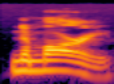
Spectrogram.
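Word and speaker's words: Namaari: even the fact that her is it namari namari thank you I KN I was afraid I was going to mispronounce namari is just be like like these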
